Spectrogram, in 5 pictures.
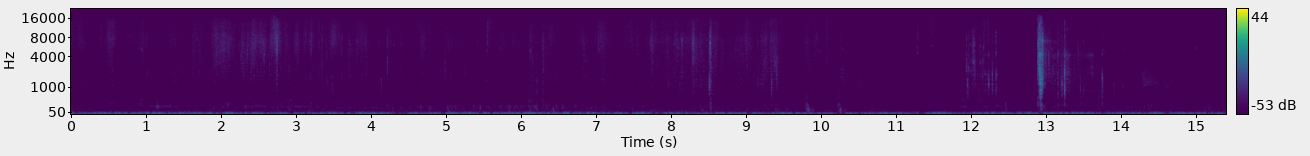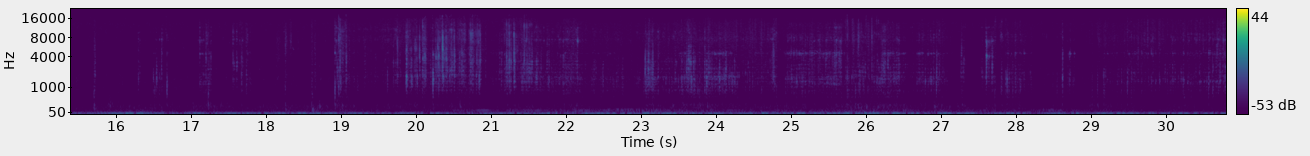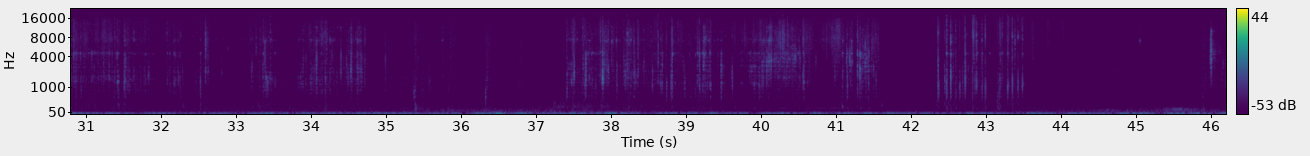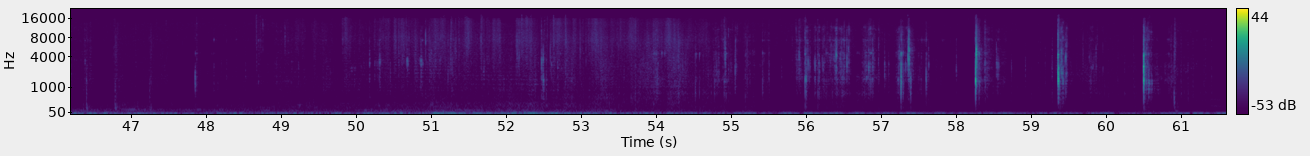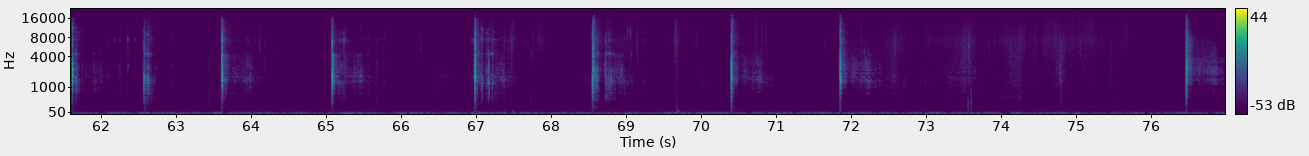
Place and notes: Teriberka, Murmansk district, Sekretarskoe Lake, Russia - Reflections of Rocks Water Voice
Dead quiet place at the Sekretarskoe Lake near the Barents Sea. Insects attack. Unusual acoustic reflections in unusualy silent place.
Recorded with Tereza Mic System - Zoom F6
